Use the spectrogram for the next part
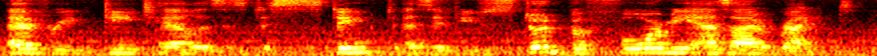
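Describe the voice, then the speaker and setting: A woman acts out a vain middle-aged wife who dreads growing old. She is theatrical and emotional, heard from a distance in a roomy space with clear background noise. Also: fairly low pitch, normal speed, lightly acted. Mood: tender. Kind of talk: staged reader's theater.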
